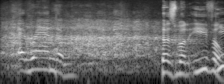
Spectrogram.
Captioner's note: laughter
